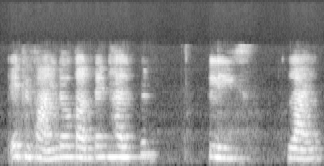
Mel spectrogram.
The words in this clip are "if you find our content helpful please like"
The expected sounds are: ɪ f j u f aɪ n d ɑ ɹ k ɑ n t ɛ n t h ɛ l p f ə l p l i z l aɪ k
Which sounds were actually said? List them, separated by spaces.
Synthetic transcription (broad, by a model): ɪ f j u f aɪ n d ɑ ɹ k ɑ n t ɛ n t h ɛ l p ə n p l i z l aɪ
